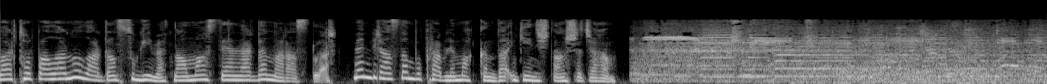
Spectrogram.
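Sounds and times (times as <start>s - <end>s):
speech: 0.0s - 7.4s
car horns honking in a heavy traffic jam on a road into Baku: 6.3s - 10.4s
engine and road noise in a heavy traffic jam: 6.3s - 10.4s.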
